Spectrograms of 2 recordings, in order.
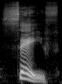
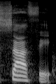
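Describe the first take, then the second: First: The word is said with one syllable. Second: The word is said with two syllables. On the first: The speaker calls it right. "eso se pronuncia safe ... con un golpe de voz, una sílaba" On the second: The speaker calls it wrong. "eso no se pronuncia safe"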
